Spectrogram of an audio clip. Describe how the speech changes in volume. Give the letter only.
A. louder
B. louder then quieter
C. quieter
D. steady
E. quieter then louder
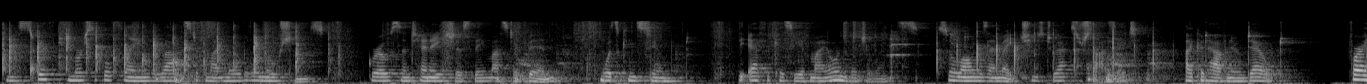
D.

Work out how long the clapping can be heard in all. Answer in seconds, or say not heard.
6 s.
